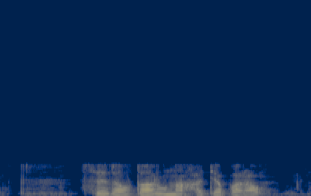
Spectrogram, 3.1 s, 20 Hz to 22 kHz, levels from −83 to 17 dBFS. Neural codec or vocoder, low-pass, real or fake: none; 3.6 kHz; real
